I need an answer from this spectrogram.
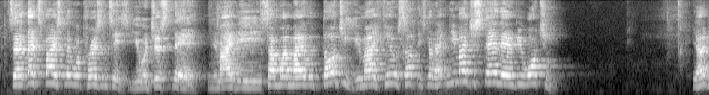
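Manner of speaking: ordinary talk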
